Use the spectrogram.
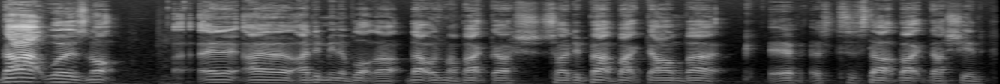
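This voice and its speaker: A man with a fairly low voice talks through his own gameplay. His delivery is analytical and matter-of-fact, with a self-critical streak. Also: normal speed, pushed and bright. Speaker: gamer reviewing own match.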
